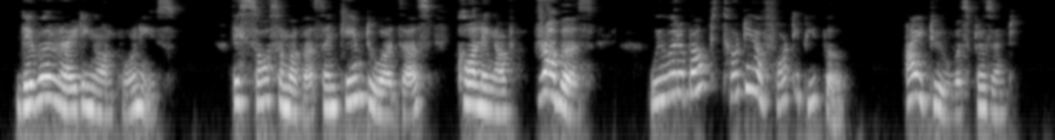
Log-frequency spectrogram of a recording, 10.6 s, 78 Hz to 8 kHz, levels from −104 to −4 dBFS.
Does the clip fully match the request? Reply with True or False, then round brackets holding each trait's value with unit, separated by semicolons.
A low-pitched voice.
False (255 Hz)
